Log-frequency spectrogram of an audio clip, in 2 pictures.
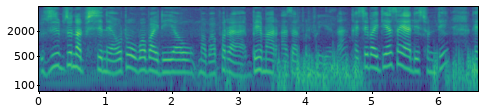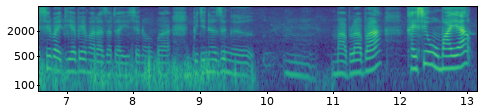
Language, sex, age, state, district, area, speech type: Bodo, female, 45-60, Assam, Baksa, rural, spontaneous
